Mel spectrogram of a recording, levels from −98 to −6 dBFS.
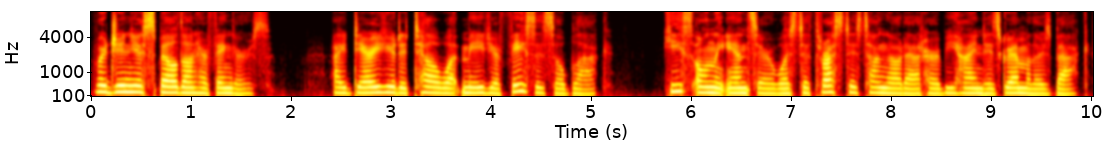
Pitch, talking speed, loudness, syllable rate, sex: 205 Hz, 185 wpm, -18 LUFS, 4.8 syllables/s, female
